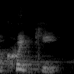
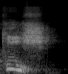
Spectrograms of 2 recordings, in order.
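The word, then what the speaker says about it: quiche: My friend said, "Can I have a quickie?" Cuz that's how he thought it was pronounced. I had to quickly pull this man back and say, "Bro, bruh, it's pronounced kiche. It's pronounced kish."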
